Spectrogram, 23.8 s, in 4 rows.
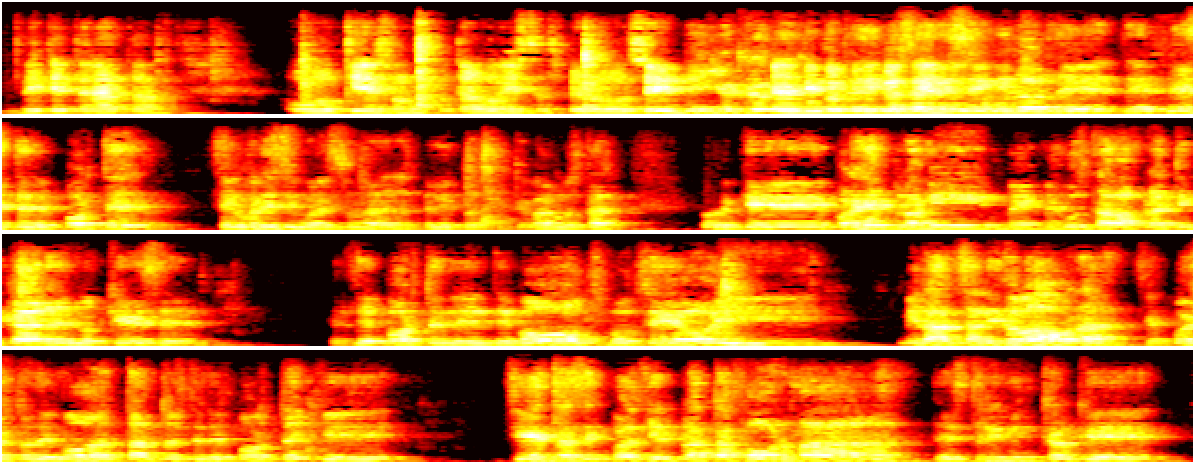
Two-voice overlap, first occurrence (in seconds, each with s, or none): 3.8 s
